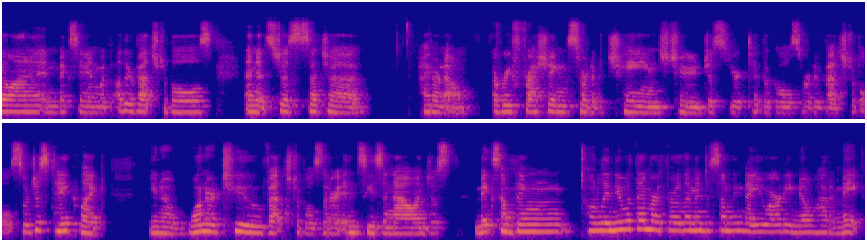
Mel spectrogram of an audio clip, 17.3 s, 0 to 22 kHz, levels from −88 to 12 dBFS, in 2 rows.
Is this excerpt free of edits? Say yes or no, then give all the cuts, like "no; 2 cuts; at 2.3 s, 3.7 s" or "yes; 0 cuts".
no; 1 cut; at 13.3 s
